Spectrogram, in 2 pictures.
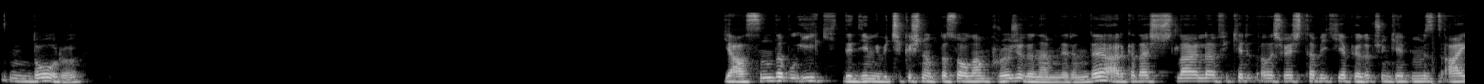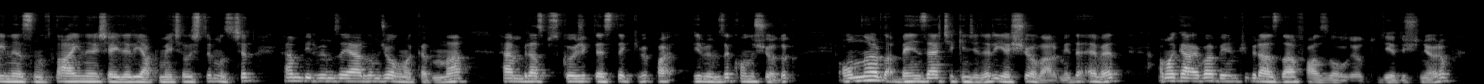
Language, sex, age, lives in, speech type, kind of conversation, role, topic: Turkish, male, 25-29, Germany, conversation, advice, user, Erken taslağımı paylaşmaktan nasıl daha az korkarım ve başkalarının tepkisine nasıl hazırlanırım?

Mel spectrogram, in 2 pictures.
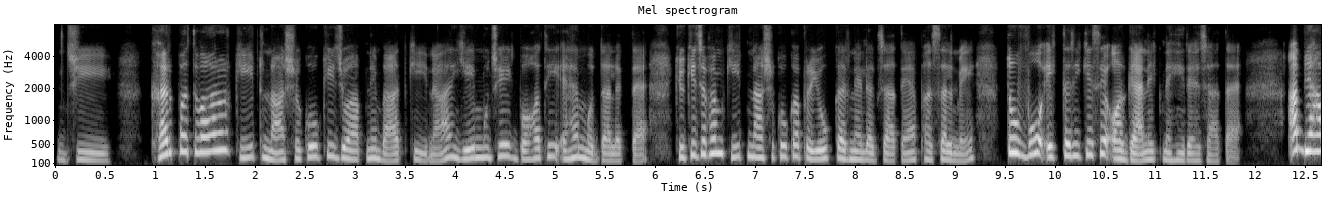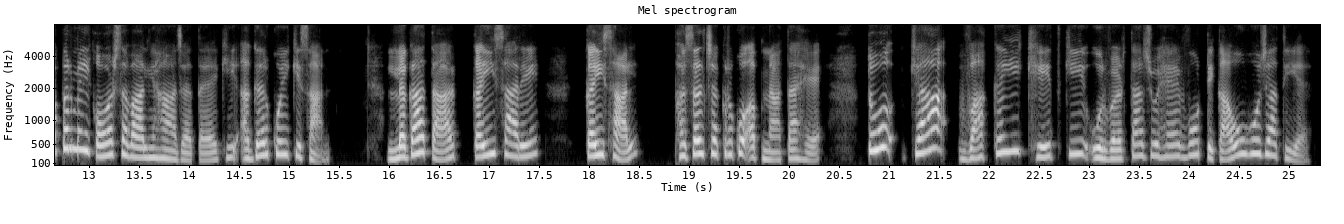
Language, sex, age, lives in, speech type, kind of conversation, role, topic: Hindi, female, 35-39, India, read, expert-assistant, asker, क्या फसल चक्र और जैविक खेती से खेत की उर्वरता और आमदनी बढ़ सकती है?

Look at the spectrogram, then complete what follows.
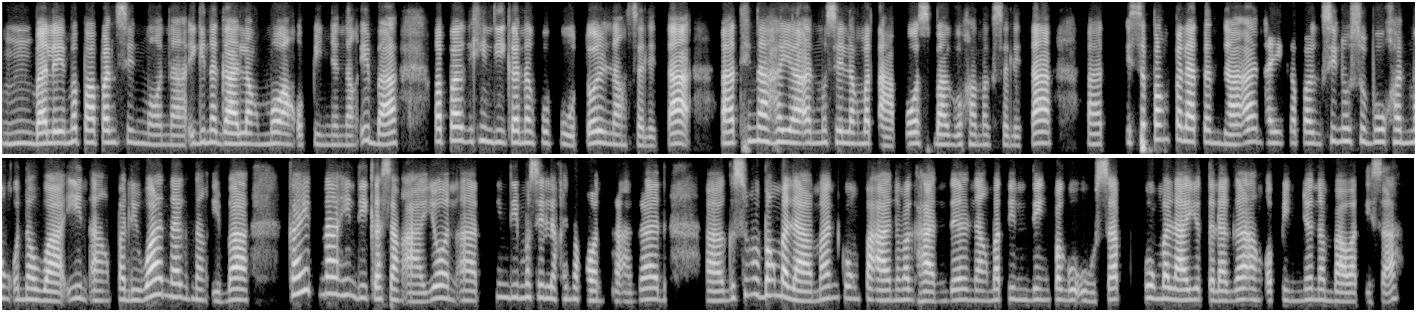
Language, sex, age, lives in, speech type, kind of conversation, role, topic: Filipino, female, 25-29, Philippines, read, expert-assistant, expert, Bakit mahalaga ang paggalang sa opinyon ng iba sa isang talakayan?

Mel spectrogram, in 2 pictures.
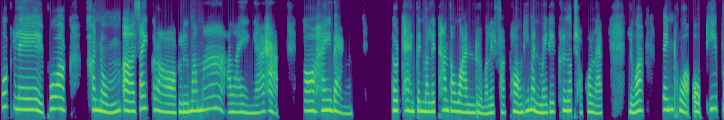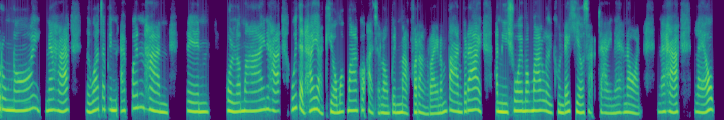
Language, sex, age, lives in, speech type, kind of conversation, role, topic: Thai, female, 20-24, Thailand, conversation, advice, advisor, ฉันจะควบคุมความอยากอาหารและลดการกินของว่างแปรรูปในชีวิตประจำวันได้อย่างไรโดยไม่กลับไปกินแบบเดิมอีก?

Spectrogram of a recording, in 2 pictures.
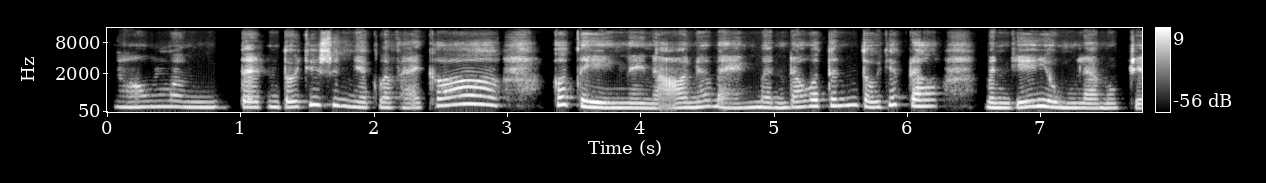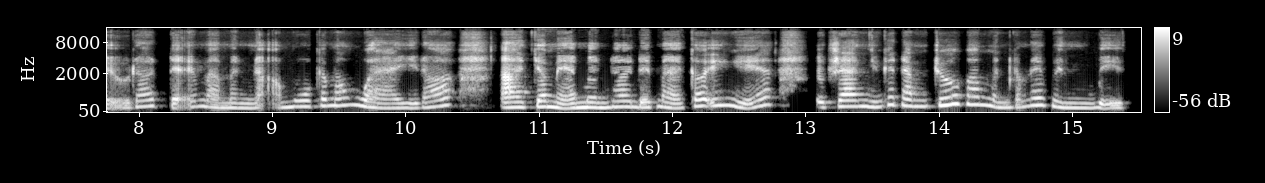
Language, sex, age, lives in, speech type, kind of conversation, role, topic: Vietnamese, female, 20-24, Vietnam, conversation, advice, user, Làm sao để mua sắm khi có ngân sách rất hạn chế?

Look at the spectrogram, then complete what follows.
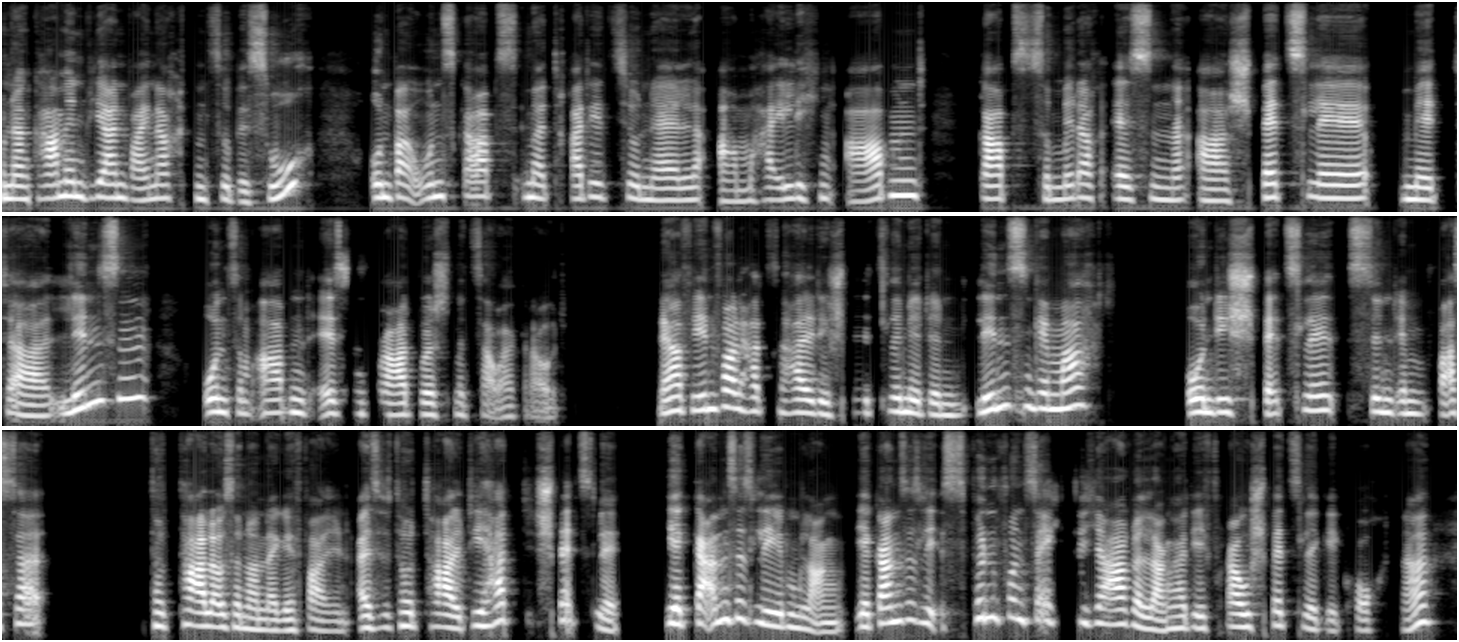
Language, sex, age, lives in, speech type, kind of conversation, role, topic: German, female, 45-49, United States, conversation, unstructured, none, Welche Kindheitserinnerung bringt dich zum Lachen?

